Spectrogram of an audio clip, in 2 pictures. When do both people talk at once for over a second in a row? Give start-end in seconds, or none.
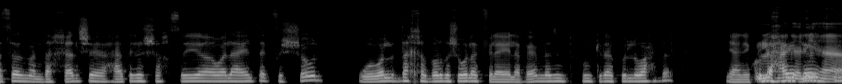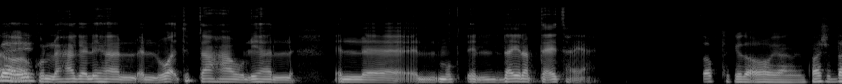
7.5-8.8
